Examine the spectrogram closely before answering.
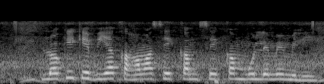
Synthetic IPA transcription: lɔːkikebijãkɐɦaːʋãsekɐmsekɐmːʊlːemẽmɪliː

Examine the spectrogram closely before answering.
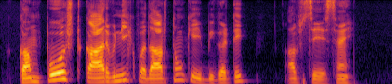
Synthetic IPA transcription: kɐ̃mpoːsʈkaːɾʋnɪkpɐd̪aːɾt̪ʰõkeʋɪɡəʈɪt̪̚ | ɐ̰bseːsɦɛ̃ː

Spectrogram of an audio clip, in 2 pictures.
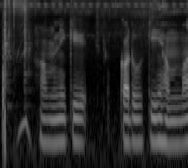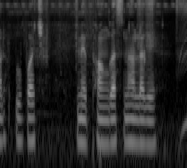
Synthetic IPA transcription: həmniki | kəɾukiɦəmːəɾupət͡ʃʰ | mẽpʰə̃ŋɡəsnaləɡeː

